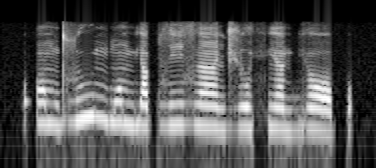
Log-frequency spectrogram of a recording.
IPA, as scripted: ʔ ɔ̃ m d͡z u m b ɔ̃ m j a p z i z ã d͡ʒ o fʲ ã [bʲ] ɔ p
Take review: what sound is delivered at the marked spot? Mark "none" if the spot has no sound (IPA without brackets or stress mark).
bʲ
